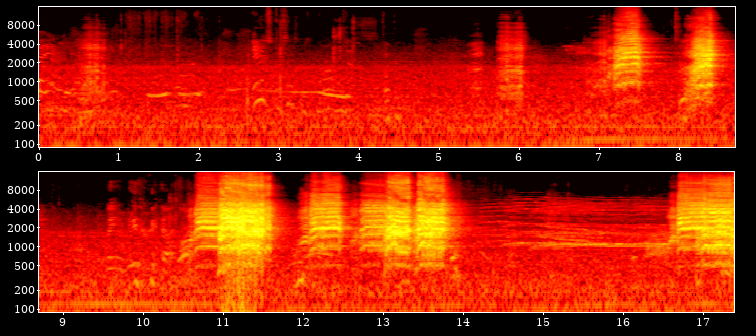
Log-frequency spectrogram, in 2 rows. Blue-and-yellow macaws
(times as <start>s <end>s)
0.4s 2.0s, 5.3s 8.8s, 10.5s 17.3s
